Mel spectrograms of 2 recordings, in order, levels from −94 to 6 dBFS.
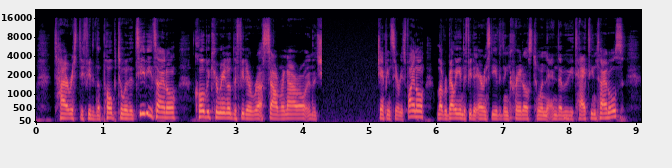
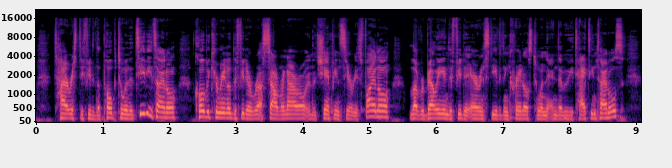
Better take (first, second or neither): second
